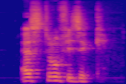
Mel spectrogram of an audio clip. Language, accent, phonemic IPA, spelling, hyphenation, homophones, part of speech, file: French, Canada, /as.tʁɔ.fi.zik/, astrophysique, as‧tro‧phy‧sique, astrophysiques, adjective / noun, LL-Q150 (fra)-astrophysique.wav
- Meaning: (adjective) astrophysical; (noun) astrophysics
